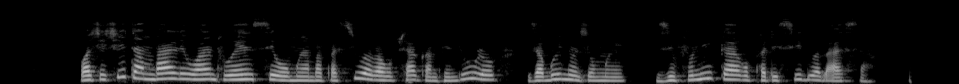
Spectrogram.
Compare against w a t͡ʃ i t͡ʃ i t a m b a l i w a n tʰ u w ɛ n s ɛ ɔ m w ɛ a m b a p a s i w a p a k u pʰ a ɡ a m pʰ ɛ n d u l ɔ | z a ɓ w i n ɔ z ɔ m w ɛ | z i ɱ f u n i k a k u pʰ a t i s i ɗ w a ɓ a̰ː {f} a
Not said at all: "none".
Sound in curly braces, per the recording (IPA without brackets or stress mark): s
